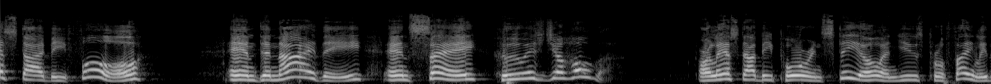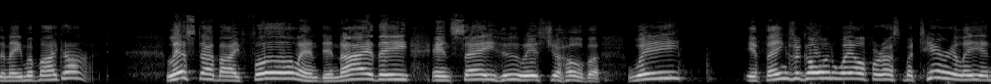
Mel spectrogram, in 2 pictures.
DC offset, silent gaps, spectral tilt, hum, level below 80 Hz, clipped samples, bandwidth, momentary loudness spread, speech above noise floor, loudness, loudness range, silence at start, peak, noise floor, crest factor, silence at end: under 0.1%; none; -5.5 dB/octave; none; -58 dBFS; under 0.1%; 11 kHz; 8 LU; 51 dB; -22 LUFS; 3 LU; 0 s; -8 dBFS; -72 dBFS; 14 dB; 0 s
